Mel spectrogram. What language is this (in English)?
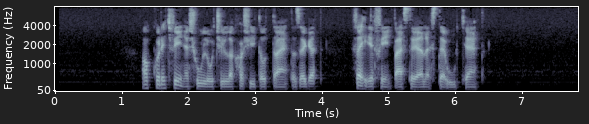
Hungarian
